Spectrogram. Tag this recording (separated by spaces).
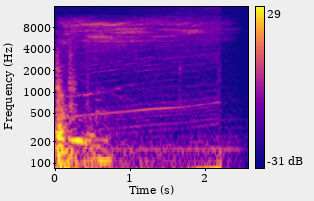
door open portal ship space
